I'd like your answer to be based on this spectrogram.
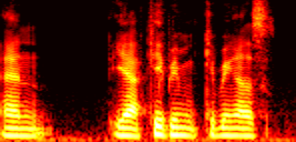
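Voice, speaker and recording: A man's voice: lowish voice, flat delivery, a little mellow, smooth. Man from Sri Lanka hosting a chat. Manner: encouraging, many quick agreeing fillers. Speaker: podcast host. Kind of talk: casual interview. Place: room at a dental service workplace.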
